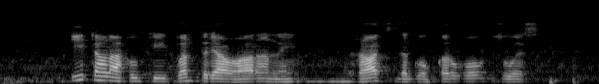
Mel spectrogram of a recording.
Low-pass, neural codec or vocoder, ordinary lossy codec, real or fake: 7.2 kHz; codec, 16 kHz, 8 kbps, FunCodec, trained on LibriTTS, 25 frames a second; AAC, 32 kbps; fake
